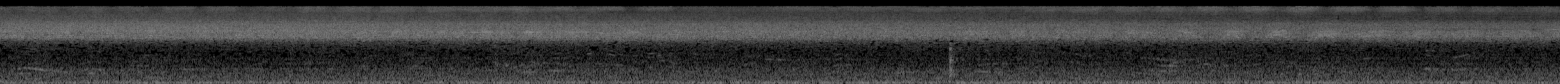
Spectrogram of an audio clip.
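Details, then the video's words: A steady high-pitched cicada drone fills a school playground in the height of summer, unbroken throughout, with one faint click partway through and a soft low background hum. "한 여름 운동장에서 매미가 울고 있다 - 여름의 소리, 학교 종소리, 매미 울음소리"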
